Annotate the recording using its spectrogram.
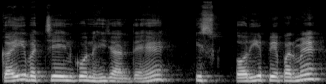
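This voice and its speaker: Guy teaching kids grammar, slightly high voice, soft mellow tone, asks a question then answers it, keeps checking they got it. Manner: patient, slow, explains step by step. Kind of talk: classroom grammar lesson for children.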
